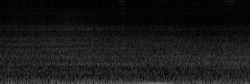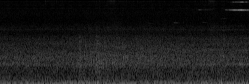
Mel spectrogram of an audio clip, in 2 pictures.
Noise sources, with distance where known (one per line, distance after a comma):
medium-sounding engine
